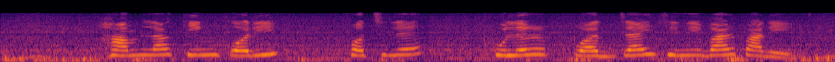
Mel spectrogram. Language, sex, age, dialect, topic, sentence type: Bengali, female, 18-24, Rajbangshi, agriculture, statement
